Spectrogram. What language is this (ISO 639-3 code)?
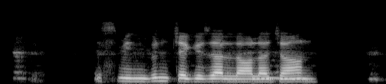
uzb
